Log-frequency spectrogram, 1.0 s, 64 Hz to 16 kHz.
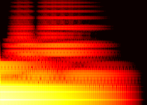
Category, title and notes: Instrument samples > Synths / Electronic
BUZZBASS 1 Eb
additive-synthesis, bass, fm-synthesis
